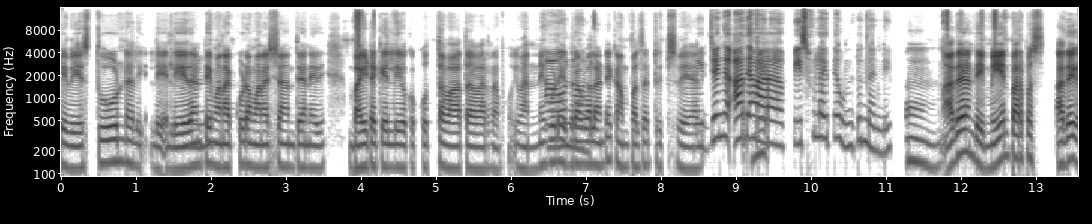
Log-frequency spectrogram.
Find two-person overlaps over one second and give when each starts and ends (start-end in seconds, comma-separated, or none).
none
